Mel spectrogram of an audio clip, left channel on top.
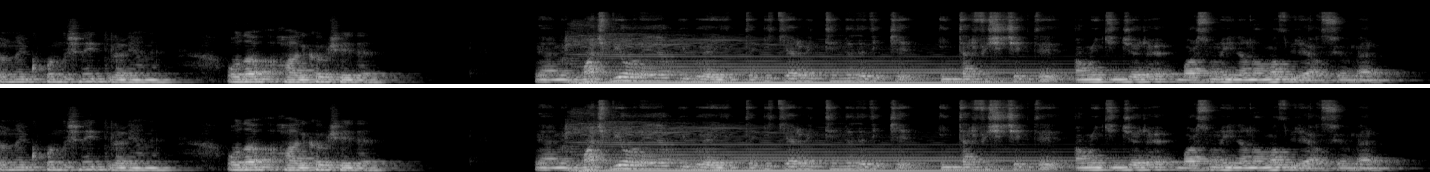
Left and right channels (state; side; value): identical; both; correlation 1.00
